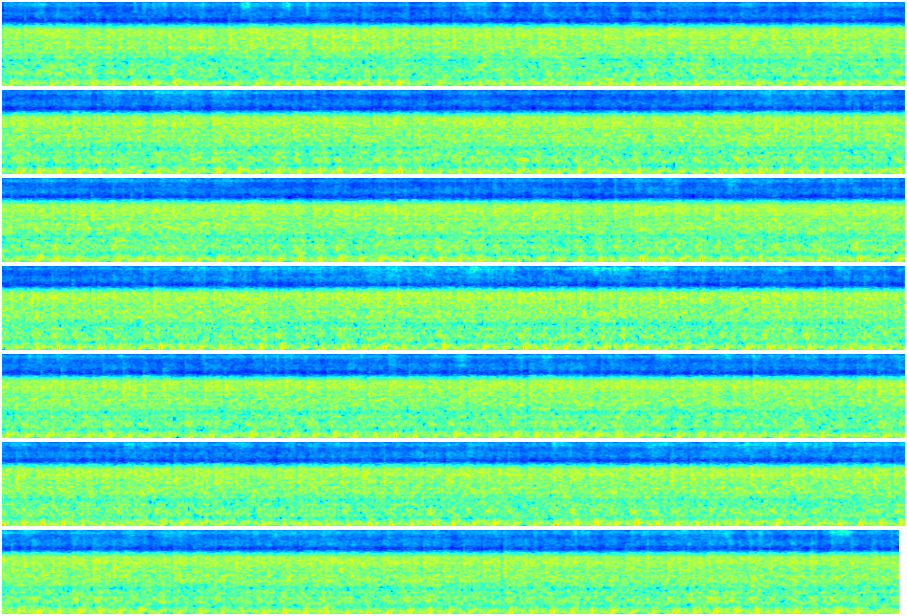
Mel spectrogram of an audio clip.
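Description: Motor-driven high-pressure washer pump running steadily with a fast, even pulse, over the hiss of water spraying from its hose.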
